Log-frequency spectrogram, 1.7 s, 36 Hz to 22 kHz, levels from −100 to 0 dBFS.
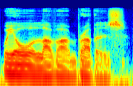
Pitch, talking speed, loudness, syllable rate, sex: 85 Hz, 180 wpm, -16 LUFS, 4.0 syllables/s, male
